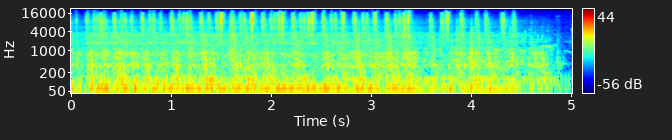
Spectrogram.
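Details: Rolls-Royce B-series 5.6 L eight-cylinder in a Saladin armoured scout car, cold -6 °C workshop, idling during a plug-lead pull test to trace a reported misfire; the points are suspected: steady low beat with no stumble, and the miss seems to have cleared itself for now.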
